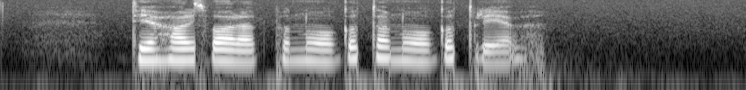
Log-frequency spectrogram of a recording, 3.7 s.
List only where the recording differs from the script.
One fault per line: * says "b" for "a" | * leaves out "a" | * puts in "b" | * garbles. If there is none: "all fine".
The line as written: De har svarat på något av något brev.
all fine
